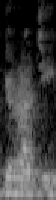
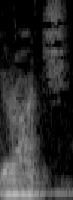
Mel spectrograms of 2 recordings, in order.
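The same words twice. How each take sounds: First: The final consonant is a hard G-like sound. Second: The final consonant is soft, not a hard G. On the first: The speaker calls it wrong. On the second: The speaker calls it right.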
